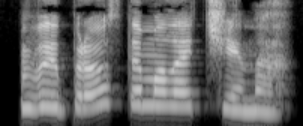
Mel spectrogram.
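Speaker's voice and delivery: high, enthusiastic praise; gushing praise. A narrator's reading. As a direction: gush over him. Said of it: "хвалит Сьюзи".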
